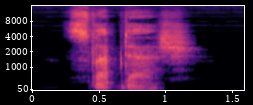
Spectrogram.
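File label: "slapdash" English, Australian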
